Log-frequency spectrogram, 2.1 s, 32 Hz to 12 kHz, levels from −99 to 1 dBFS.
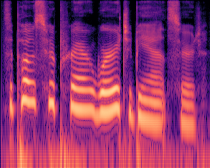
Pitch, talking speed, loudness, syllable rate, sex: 230 Hz, 200 wpm, -16 LUFS, 6.0 syllables/s, female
